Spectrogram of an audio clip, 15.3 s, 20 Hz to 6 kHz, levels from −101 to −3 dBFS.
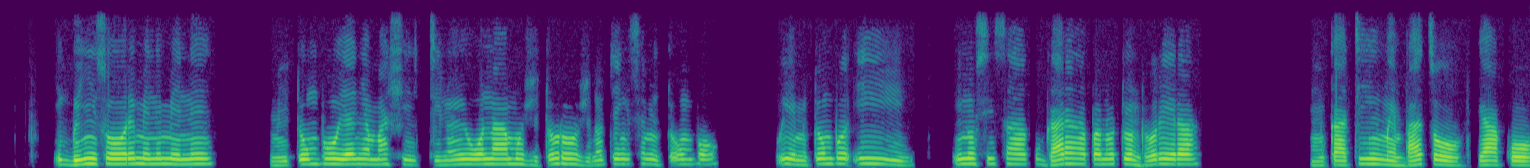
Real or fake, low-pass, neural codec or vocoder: real; 5.4 kHz; none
